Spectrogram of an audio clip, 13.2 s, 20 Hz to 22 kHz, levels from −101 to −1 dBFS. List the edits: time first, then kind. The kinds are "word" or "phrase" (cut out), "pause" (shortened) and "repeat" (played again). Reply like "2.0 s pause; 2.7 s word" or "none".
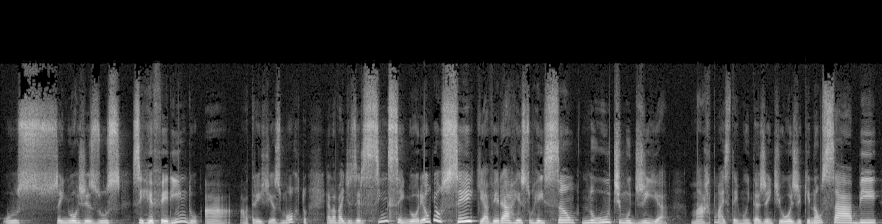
3.0 s pause; 3.7 s phrase; 6.4 s word; 8.7 s pause; 10.7 s word

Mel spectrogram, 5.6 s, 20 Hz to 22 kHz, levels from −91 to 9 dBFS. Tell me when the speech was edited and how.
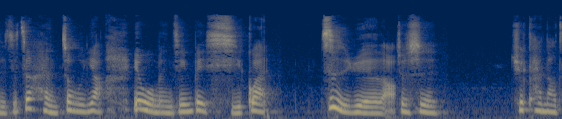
3.9 s word

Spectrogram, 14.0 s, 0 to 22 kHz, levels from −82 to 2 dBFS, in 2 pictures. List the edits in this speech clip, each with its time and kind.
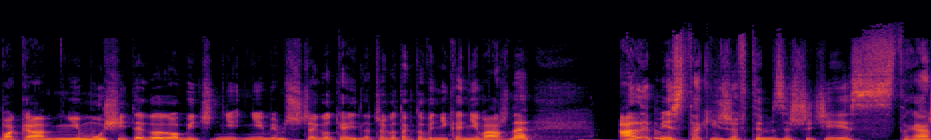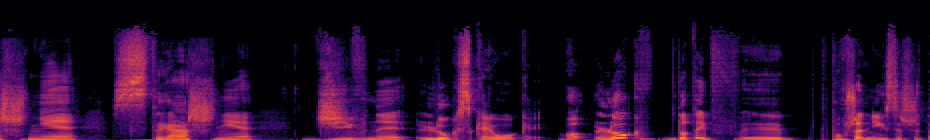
2.5 s word; 4.9 s word; 12.3 s word

